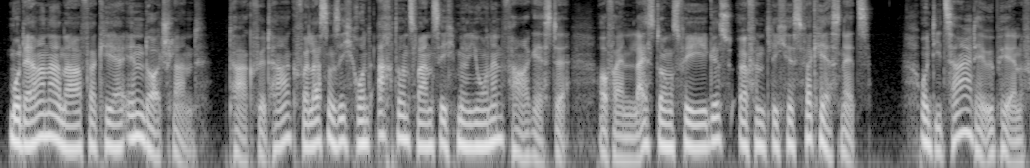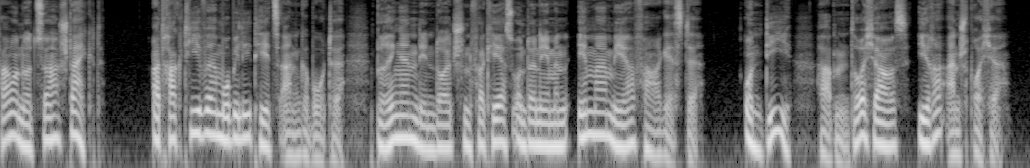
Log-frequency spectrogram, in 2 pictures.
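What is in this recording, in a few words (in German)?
U87 bearbeitet, Sprecherraum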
